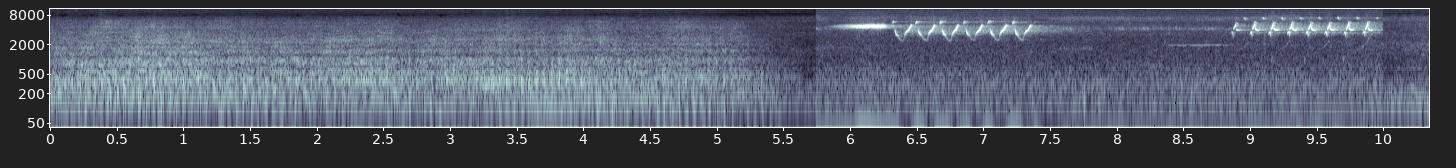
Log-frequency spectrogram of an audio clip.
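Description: Helicopter flying overhead with a steady rotor noise that cuts off sharply about five and a half seconds in. Then a bird calls in two loud, rapid series of high chirps, each lasting about a second.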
